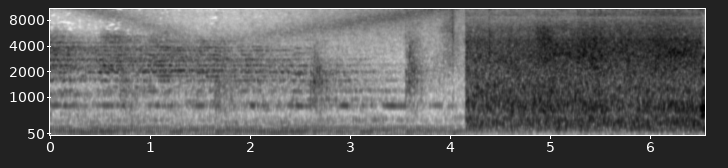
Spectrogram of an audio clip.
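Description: Surf breaking on the beach at Assateague Island, a steady roar of waves with tonal hum at first, then a louder broadband wash of breaking surf swelling in the second half, close and continuous with no talk.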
